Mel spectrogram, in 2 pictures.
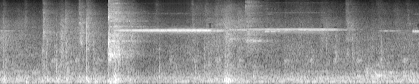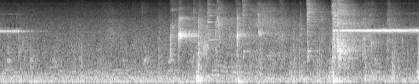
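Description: Fencers' feet stamp and shuffle on a wooden floor in a large echoing hall.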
